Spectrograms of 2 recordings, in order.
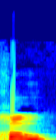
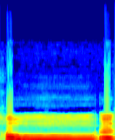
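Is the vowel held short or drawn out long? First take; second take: short; long. First: The vowel is short and not drawn out. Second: The vowel is drawn out long. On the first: The speaker calls it right. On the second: The speaker calls it wrong.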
